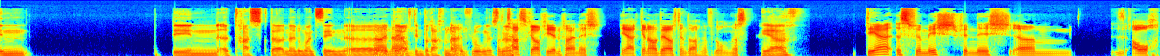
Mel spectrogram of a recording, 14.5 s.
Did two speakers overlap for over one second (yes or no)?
yes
